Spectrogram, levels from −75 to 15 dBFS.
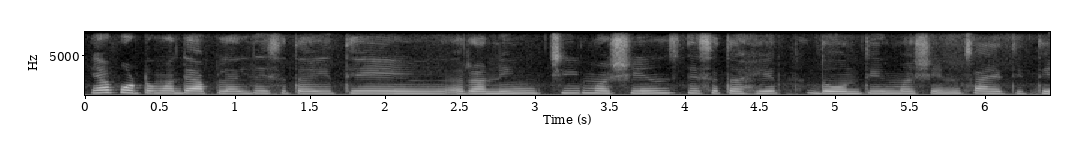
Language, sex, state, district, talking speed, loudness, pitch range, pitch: Marathi, female, Maharashtra, Pune, 160 wpm, -18 LUFS, 270-285 Hz, 275 Hz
